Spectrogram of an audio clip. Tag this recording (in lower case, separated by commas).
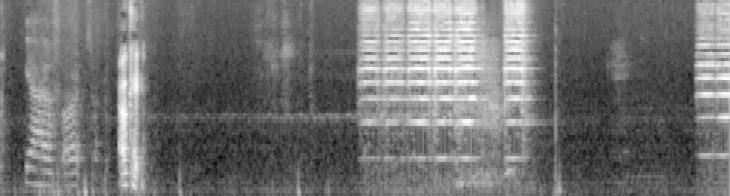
speech, music, musical instrument, fiddle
